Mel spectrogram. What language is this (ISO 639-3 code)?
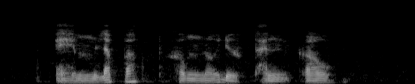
vie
